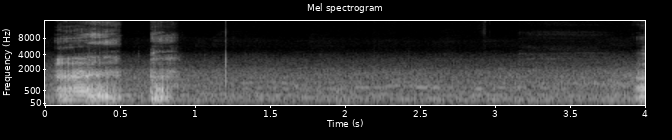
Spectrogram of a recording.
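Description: A man coughing twice in quick succession, then a steady background noise.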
